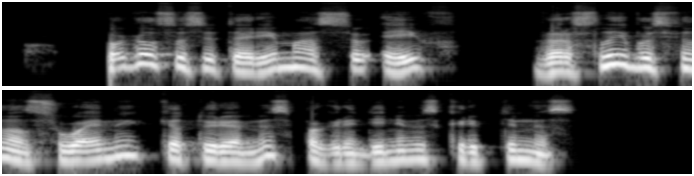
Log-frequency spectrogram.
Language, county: Lithuanian, Vilnius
